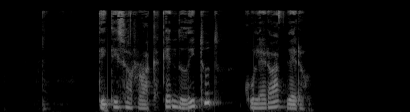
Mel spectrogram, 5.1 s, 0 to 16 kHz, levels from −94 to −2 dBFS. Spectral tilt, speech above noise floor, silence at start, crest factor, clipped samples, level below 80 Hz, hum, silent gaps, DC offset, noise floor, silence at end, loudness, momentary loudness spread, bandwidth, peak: -3.5 dB/octave; over 40 dB; 0.55 s; 22 dB; under 0.1%; -80 dBFS; none; none; under 0.1%; under -90 dBFS; 1.25 s; -49 LUFS; 12 LU; 12 kHz; -30 dBFS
